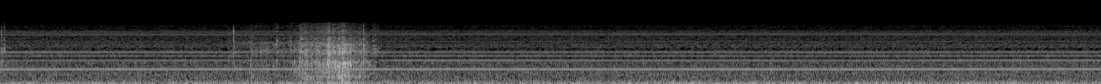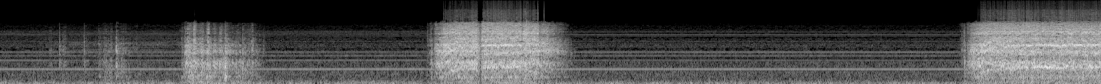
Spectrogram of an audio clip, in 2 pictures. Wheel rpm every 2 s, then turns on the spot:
10, 10, 0, 0, 0, 0, 10, 100, 0, 0, 150.
2-4 12-14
